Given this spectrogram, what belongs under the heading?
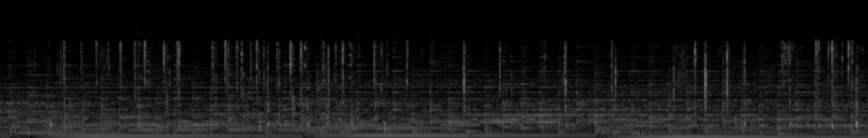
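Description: Rapid clicking of a computer keyboard as a task name is typed into payroll task-management software, a steady close run of light keystrokes over a low background hum, with no talk.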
